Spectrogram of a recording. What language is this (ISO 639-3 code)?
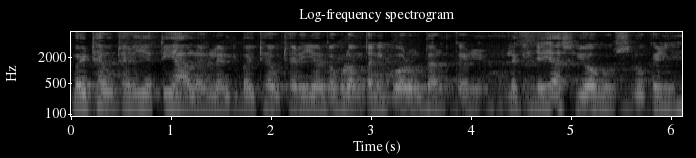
mai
